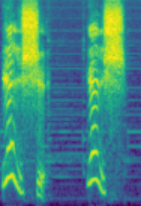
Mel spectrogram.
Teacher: Fourth and neutral tone means to meet or to get acquainted with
